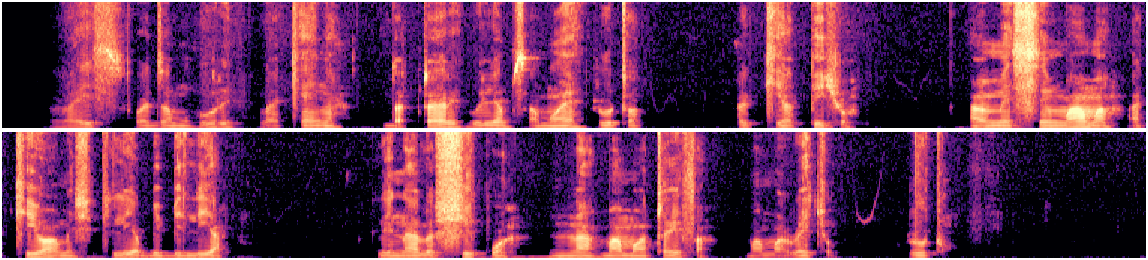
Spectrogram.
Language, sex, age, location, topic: Swahili, male, 36-49, Nakuru, government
